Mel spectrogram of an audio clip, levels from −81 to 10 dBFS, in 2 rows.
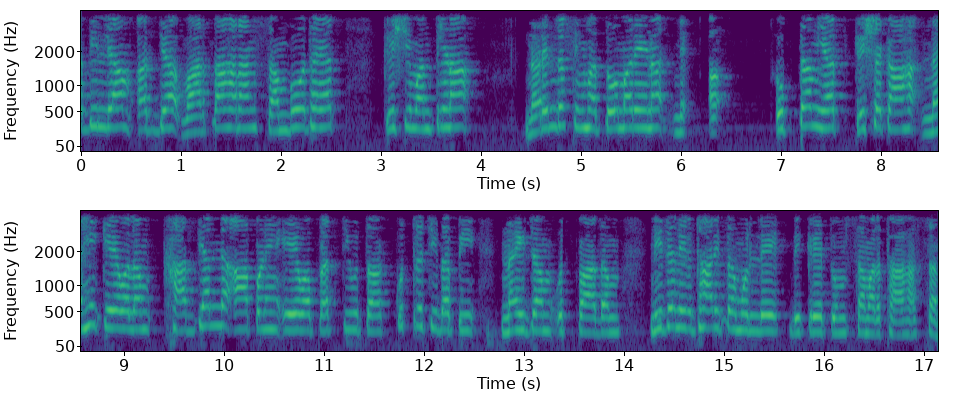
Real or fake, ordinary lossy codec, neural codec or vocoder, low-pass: real; Opus, 32 kbps; none; 3.6 kHz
